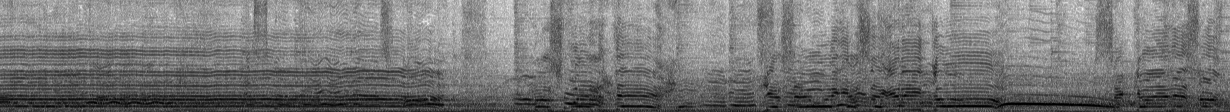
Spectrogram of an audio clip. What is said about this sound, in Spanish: Que se oiga ese grito de victoria.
